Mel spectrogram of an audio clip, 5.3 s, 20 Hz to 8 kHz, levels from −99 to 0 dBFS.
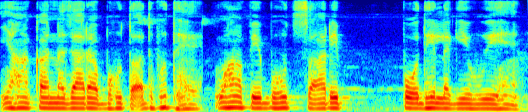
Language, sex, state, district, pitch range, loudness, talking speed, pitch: Hindi, male, Jharkhand, Deoghar, 125-140 Hz, -15 LUFS, 160 wpm, 135 Hz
